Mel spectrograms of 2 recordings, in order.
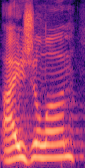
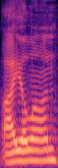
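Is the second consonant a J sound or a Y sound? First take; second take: J sound; Y sound. First: The second consonant is a J sound. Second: The second consonant is a Y sound. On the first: The speaker calls it wrong. "we would probably call it Ajalon" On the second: The speaker calls it right. "you don't say the J, so Ayalon, you'd say a, a Y sound"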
